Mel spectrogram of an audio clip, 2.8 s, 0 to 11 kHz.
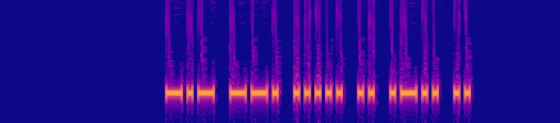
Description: Morse code, heard as a keyed tone, about 44 wpm, 700 Hz. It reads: KG5ILI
